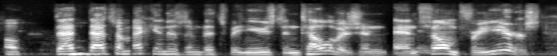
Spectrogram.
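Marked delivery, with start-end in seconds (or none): none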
